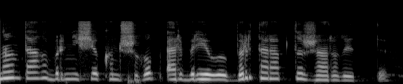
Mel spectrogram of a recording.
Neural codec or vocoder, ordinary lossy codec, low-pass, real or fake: none; none; none; real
